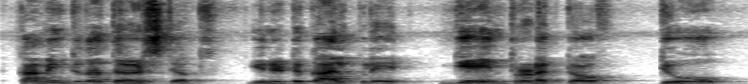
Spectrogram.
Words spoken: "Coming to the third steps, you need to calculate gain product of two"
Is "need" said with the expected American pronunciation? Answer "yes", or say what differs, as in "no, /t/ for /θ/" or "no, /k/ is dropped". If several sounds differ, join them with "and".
yes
